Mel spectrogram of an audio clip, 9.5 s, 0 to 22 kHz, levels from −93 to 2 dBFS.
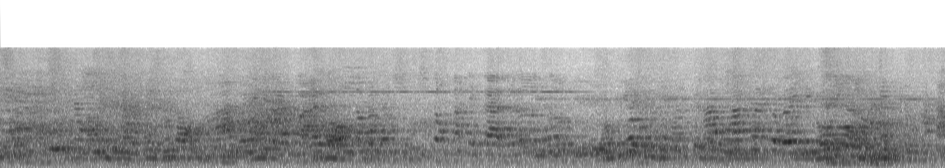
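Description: From start to finish the audio carries 4-bit ADPCM compression, heavily applied. Each sample is coded as a coarse 4-bit step from a predicted value, so the quantisation error becomes broadband noise riding on the signal level: loud passages gain a gritty hiss, and sharp attacks distort where the adaptive step lags behind. Nothing is present above 7.7 kHz, giving a dull top end that points to a sample rate near 16 kHz and fits a 64 kbps stream.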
